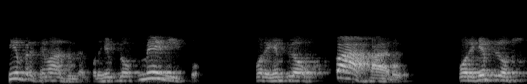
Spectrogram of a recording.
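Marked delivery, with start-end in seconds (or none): 3.3-4.1 pájaro with a loud, punched PÁ; stress on first syllable. Shown as a demonstration. Teacher showing an antepenultimate stress, pájaro stressed hard on PÁ. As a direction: hit the first syllable of pájaro, let the rest drop. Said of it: "la sílaba tónica se encuentra en la antepenúltima".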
